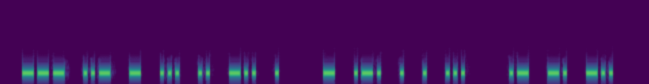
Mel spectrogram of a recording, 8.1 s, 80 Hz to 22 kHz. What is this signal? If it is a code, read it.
Morse code, heard as a keyed tone, about 25 wpm, spaced as for 20 wpm, 600 Hz. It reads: OUTSIDE TREES AND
